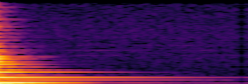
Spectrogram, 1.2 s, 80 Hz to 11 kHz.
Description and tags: Notes from ukulele recorded in the shower close-miked with Sony-PCMD50. See my other sample packs for the room-mic version. The intention is to mix and match the two as you see fit.
These files are left raw and real. Watch out for a resonance around 300-330hz.
ukulele, string, uke, note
